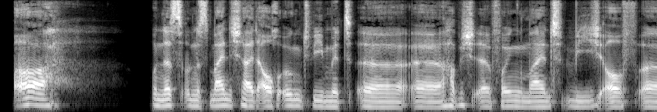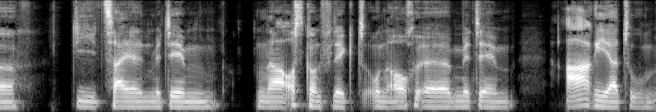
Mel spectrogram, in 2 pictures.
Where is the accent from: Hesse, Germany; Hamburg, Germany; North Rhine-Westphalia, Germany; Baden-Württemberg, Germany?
Hesse, Germany; Frankfurt; da ich stolzer Frankfurter bin. Ich bin, ich bin auch froh hier, ich, ich liebe Frankfurt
